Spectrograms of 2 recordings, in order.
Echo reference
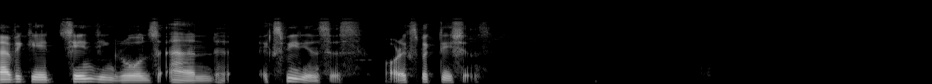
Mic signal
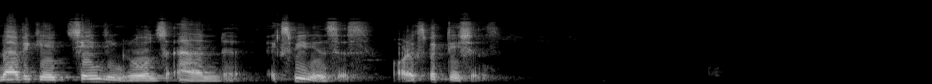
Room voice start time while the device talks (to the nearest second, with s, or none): none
